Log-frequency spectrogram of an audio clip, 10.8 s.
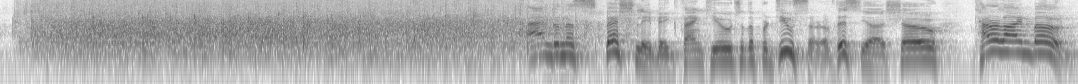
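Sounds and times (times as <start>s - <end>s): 
audience applause: 0.0s - 6.4s
speech: 5.3s - 10.7s.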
